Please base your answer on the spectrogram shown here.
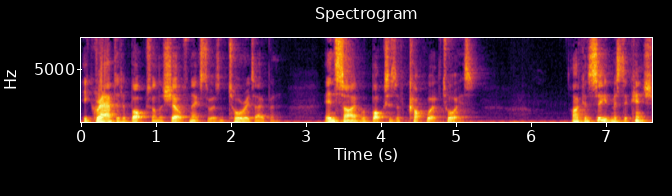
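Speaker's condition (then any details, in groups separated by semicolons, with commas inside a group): No condition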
